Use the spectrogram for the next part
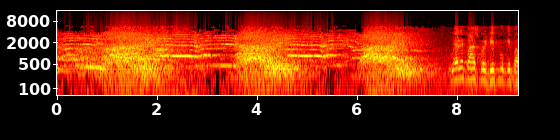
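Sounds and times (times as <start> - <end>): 
large crowd shouting a chanted religious slogan in unison: 0.2 - 2.8, 3.5 - 5.2, 6.0 - 7.7
speech: 8.2 - 9.2.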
